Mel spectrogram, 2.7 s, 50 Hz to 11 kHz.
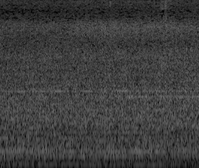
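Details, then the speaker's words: GE Profile air conditioner, curb find, on cool at 61, fan on high: steady even fan whoosh with faint hum, no compressor kick-in or load change; compressor won't start. "On high. It's on high. Fan. Yeah. No compressor. Still has a problem."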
